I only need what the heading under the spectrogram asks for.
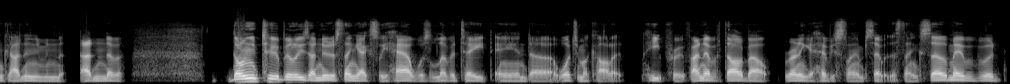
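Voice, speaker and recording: A low, smooth male voice in a dry, close-sounding space, talking through game strategy off the cuff. He has a speech impediment, saying w for r, and he rambles with frequent false starts and self-corrections. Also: dry recording, dull audio. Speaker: online gamer presenting an opposing team. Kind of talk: casual unscripted game strategy commentary.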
